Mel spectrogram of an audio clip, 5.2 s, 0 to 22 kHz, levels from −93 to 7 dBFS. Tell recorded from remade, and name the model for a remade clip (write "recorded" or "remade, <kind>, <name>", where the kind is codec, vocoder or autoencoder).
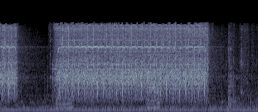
recorded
